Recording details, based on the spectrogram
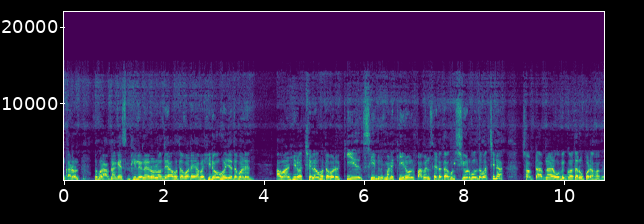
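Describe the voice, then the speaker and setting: A man talking casually and persuasively on a prank call, coaxing and giving instructions like a casting agent. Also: a little high. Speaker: prank caller posing as a film casting agent.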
